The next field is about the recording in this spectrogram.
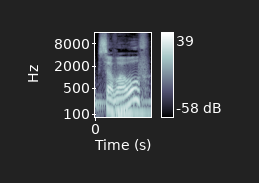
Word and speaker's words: Саваоф: Саваоф – греко-славянское произношение еврейского понятия «цеваот».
